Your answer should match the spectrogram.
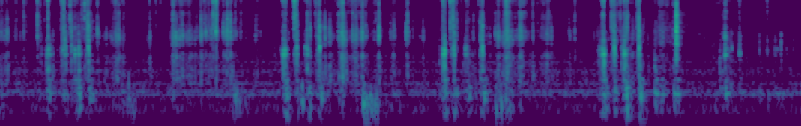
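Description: Stampin' Up Envelope Punch Board's punch pressed down on a glassine sheet to round off its corners: faint sharp clicks and taps in small clusters, several times over.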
